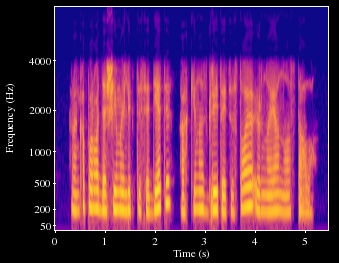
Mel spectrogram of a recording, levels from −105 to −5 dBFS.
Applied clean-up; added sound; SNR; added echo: none; none; none; none.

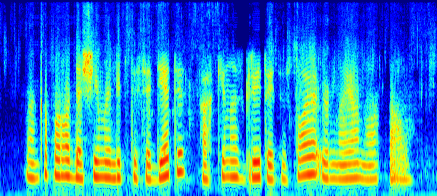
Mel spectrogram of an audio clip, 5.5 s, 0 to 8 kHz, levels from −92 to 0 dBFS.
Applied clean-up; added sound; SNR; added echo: neural separator model SepFormer DNS4.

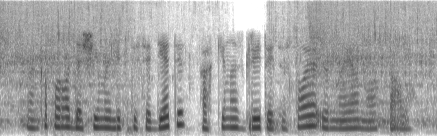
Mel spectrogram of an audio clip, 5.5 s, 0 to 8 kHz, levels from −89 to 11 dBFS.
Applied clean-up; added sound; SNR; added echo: none; Toilet flush / Water; 11 dB; none.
